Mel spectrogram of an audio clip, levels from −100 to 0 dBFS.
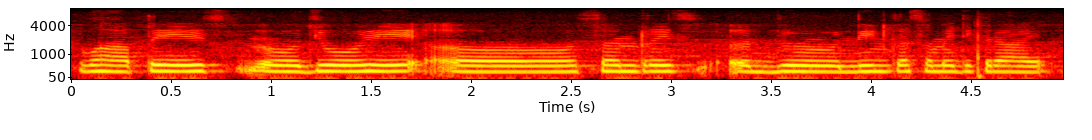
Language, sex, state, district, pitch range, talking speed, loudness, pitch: Hindi, female, Bihar, Saharsa, 220-230 Hz, 155 wpm, -26 LUFS, 225 Hz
